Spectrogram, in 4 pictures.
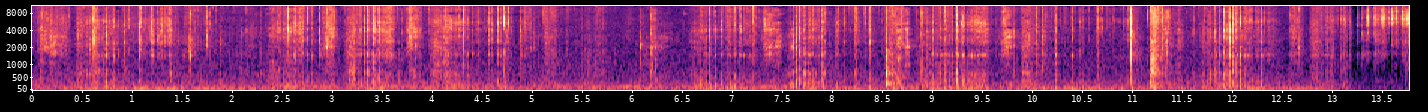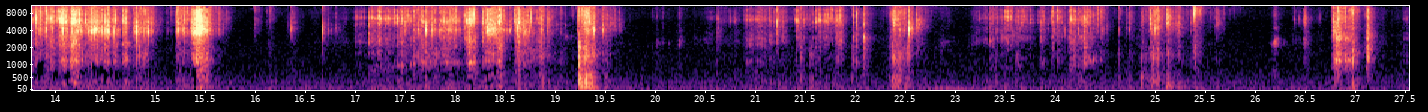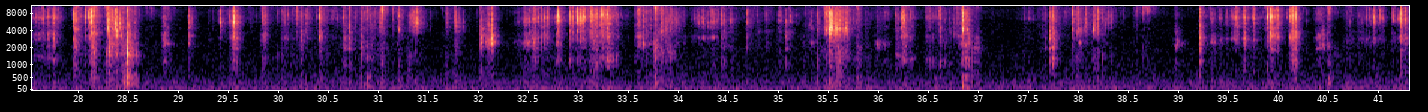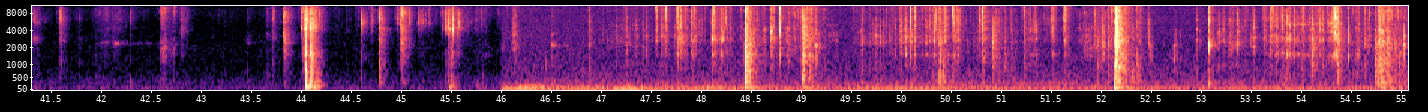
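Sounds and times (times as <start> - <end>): knife chopping through bar soap: 0.1 - 12.9.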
